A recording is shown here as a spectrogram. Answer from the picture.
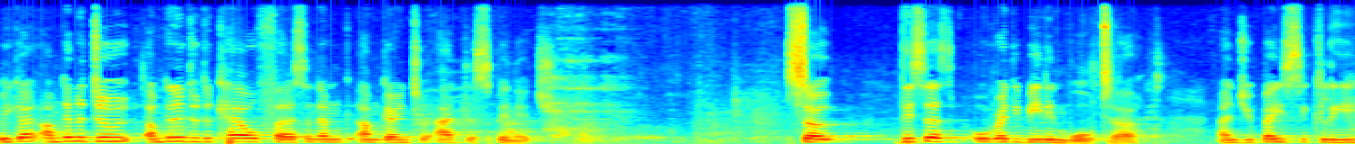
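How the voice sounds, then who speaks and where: A woman with ordinary pitch variation and long, frequent pauses, over noticeable background noise. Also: fairly high pitch for a woman, moderate pace. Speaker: cooking demonstrator. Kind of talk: cooking demonstration.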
